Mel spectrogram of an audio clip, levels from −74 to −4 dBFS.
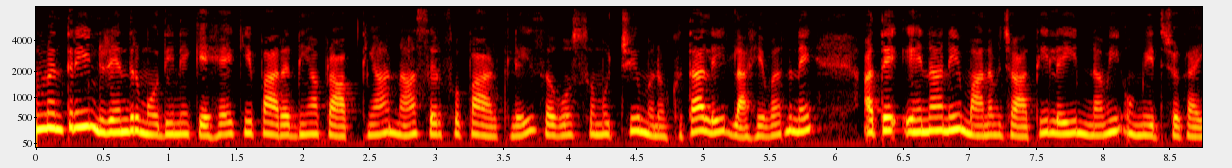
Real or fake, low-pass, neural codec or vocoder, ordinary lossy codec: real; none; none; none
